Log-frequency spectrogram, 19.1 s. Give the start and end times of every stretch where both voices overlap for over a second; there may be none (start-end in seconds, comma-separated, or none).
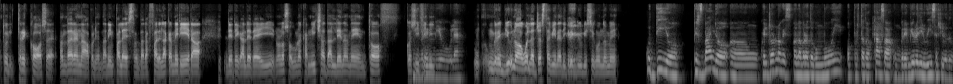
none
